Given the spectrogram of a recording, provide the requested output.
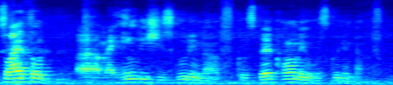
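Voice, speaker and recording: Noticeable background noise and audible room echo surround a speaker with a strong Zimbabwean accent, talking at a moderate pace with ordinary pitch variation. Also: man. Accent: Zimbabwean, strong rolled R. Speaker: international student. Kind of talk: panel discussion.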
